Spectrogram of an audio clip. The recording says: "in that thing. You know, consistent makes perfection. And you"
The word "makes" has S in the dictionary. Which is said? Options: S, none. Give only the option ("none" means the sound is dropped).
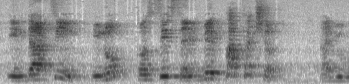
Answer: none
